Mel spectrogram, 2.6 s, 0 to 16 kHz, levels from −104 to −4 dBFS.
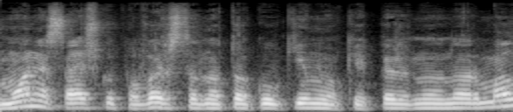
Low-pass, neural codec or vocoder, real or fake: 14.4 kHz; none; real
